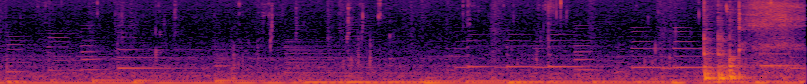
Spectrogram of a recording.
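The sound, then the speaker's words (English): Someone quietly drinks water during a break from talking, with soft wet sipping and swallowing sounds and a brief, slightly louder gulp near the end. No one speaks. “The water break, please.”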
